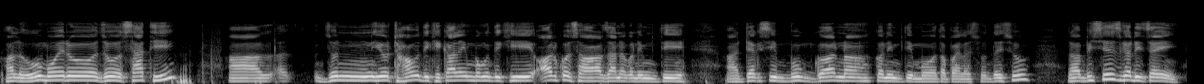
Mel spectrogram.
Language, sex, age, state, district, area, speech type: Nepali, male, 45-60, West Bengal, Kalimpong, rural, spontaneous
